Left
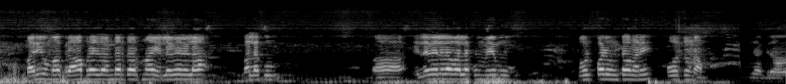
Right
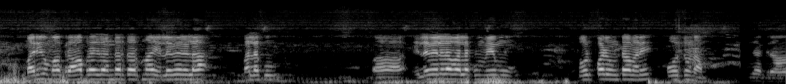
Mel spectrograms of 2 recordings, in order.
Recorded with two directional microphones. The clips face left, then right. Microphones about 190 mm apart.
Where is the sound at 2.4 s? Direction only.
5° left (ahead or behind).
